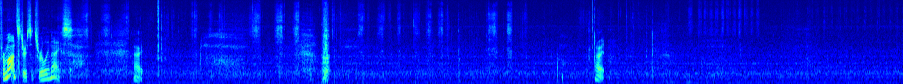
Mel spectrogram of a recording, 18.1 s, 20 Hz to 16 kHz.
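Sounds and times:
paintbrush strokes: 1.5 - 2.7, 13.8 - 15.3, 16.1 - 18.0.

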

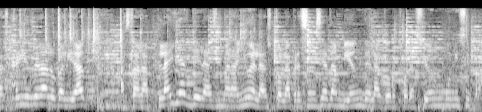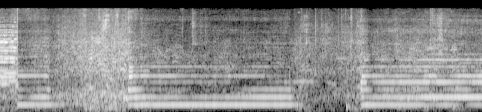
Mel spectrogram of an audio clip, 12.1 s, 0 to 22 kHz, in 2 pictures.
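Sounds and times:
boat horn blasts: 6.1 - 12.0.

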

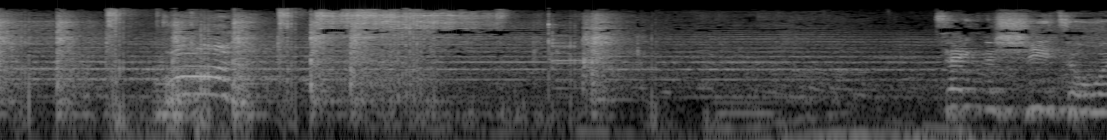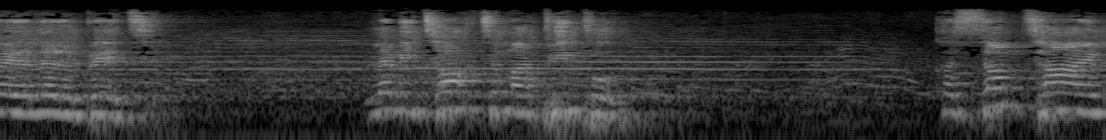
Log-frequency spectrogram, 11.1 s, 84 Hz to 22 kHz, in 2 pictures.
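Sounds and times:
drum beats: 0.0 - 5.8
live band music: 0.0 - 8.0.

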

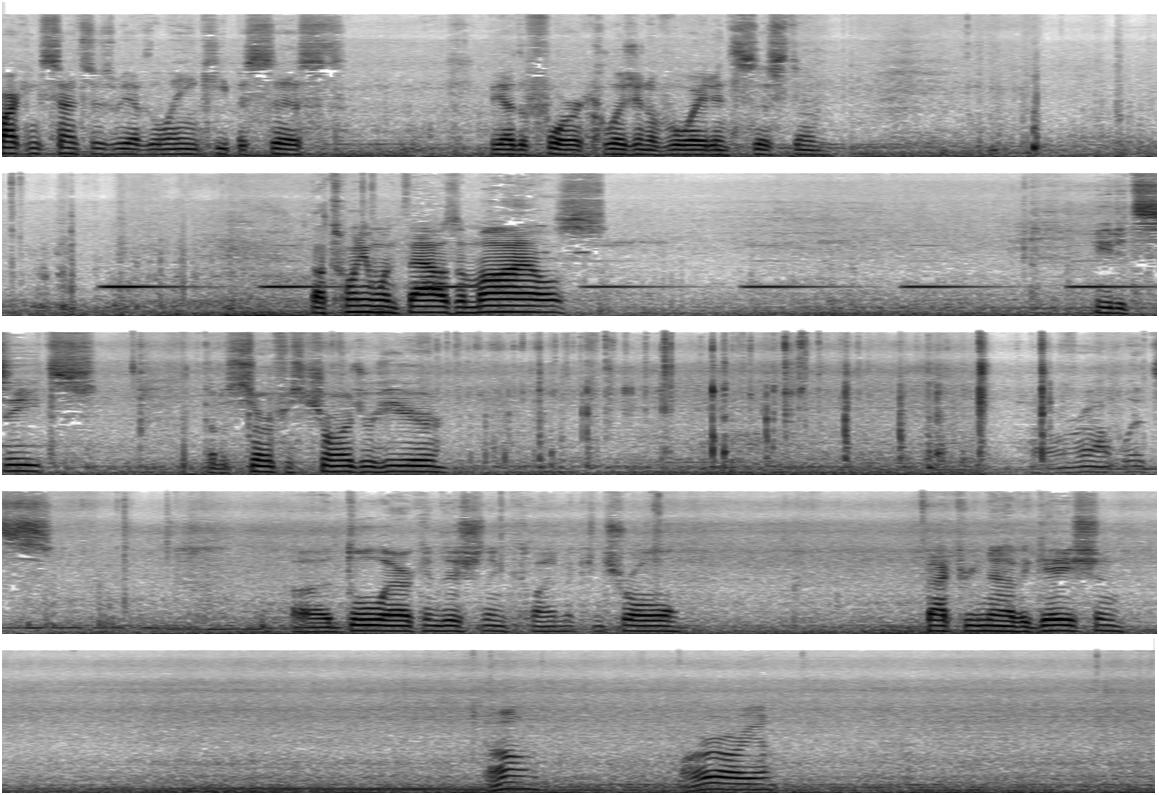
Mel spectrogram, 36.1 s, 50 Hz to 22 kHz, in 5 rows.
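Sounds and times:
car engine idling in cabin: 0.0 - 30.0, 31.6 - 36.0
low background rumble: 0.0 - 36.0
electronic warning beep: 7.8 - 14.5.

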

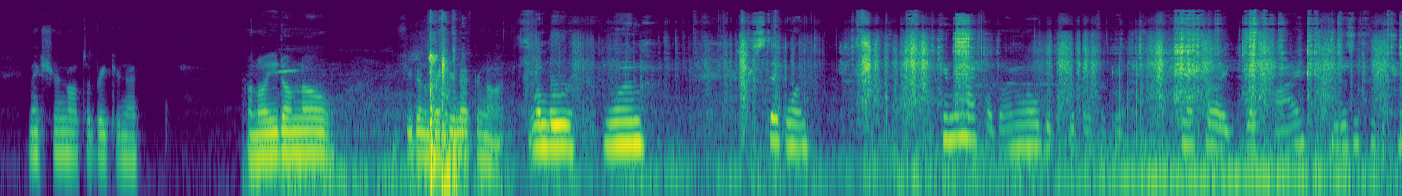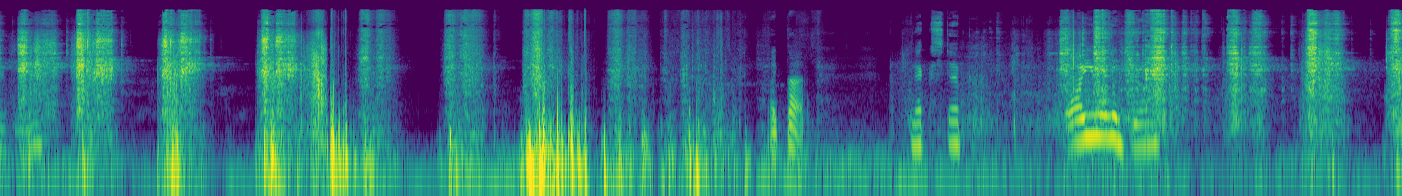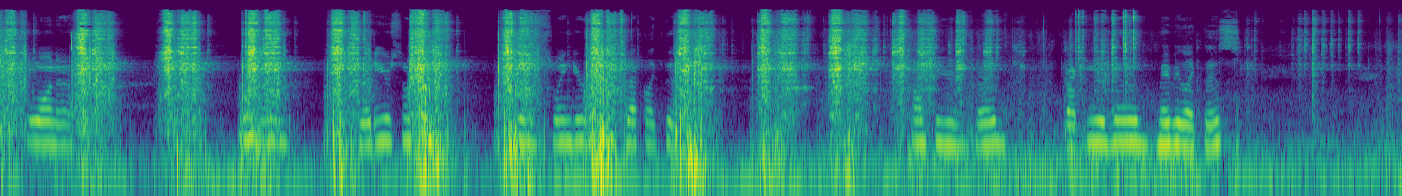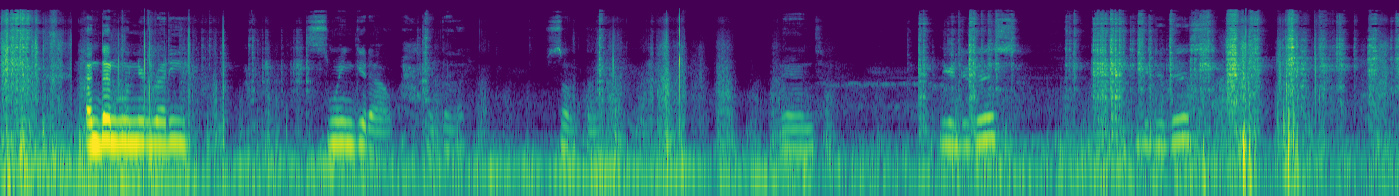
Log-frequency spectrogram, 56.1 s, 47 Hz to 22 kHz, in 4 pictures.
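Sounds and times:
trampoline mat rasping: 4.0 - 22.0, 22.9 - 56.0.

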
